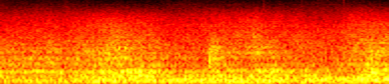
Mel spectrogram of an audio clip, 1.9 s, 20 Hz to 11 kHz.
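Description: A United Airlines Boeing 737-900ER departs Los Angeles International Airport bound for Denver, its jet engines giving a loud, steady broadband roar that holds evenly throughout.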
